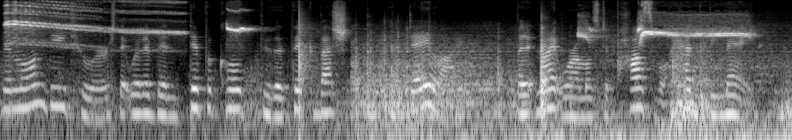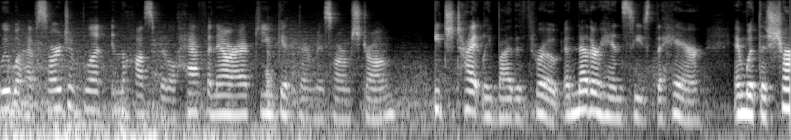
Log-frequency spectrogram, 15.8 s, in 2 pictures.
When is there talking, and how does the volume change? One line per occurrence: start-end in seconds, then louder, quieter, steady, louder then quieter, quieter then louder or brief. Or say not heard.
0.0-15.7 louder.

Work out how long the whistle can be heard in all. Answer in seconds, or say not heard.
2 s.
